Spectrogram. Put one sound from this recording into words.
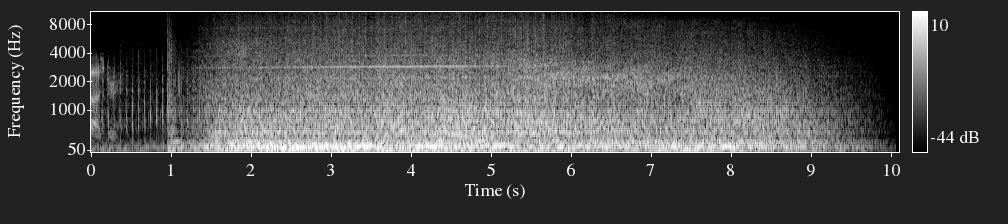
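A large propeller plane's engines drone loudly and steadily.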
